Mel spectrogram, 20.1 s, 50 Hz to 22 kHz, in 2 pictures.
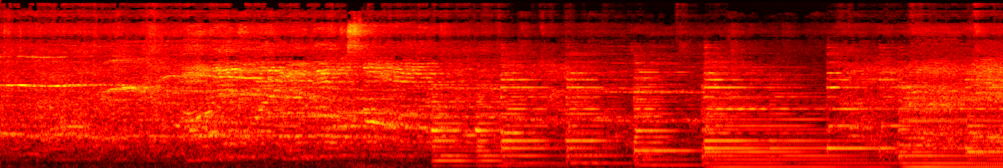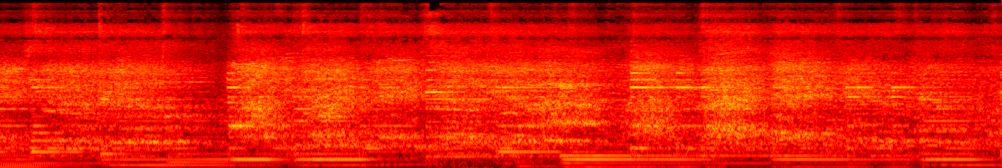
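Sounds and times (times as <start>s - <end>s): choir singing long held notes: 8.4s - 20.0s.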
